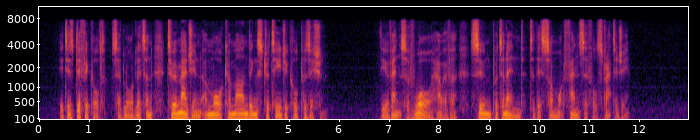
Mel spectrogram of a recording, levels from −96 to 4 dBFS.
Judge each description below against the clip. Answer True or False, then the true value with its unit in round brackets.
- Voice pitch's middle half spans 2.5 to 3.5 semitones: True (3.1 semitones)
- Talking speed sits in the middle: False (130 wpm)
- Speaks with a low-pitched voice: True (85 Hz)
